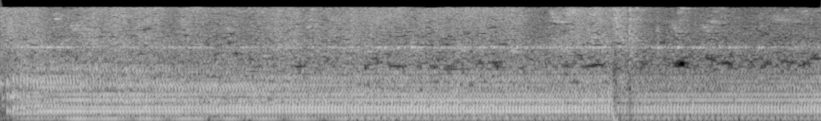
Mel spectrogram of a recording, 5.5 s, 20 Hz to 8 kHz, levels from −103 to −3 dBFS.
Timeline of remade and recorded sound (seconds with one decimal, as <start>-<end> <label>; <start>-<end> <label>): 0.0-5.5 recorded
